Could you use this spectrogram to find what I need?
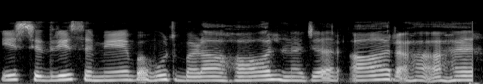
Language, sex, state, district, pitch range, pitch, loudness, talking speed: Hindi, female, Jharkhand, Ranchi, 185-205 Hz, 195 Hz, -15 LUFS, 125 wpm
